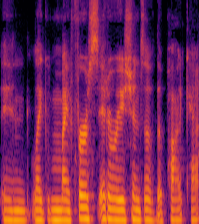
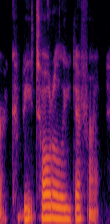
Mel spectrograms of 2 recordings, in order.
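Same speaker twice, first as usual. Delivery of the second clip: much softer, almost to herself; soft echo; 12 dB quieter, faster than usual. Real, not acted. Echoing her own hope to the guest, softly. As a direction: let the repeat fall away quietly. Repeats her hopeful point twice.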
